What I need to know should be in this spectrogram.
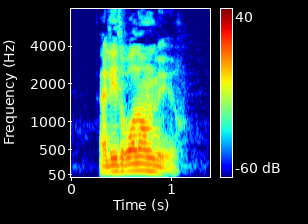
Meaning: to be riding for a fall, to be heading for disaster
- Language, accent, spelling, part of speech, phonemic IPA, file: French, France, aller droit dans le mur, verb, /a.le dʁwa dɑ̃ l(ə) myʁ/, LL-Q150 (fra)-aller droit dans le mur.wav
